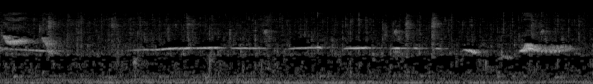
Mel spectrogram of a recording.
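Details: Aceh-variety white-rumped shama holding a long, steady, thin whistle for about three seconds, framed by brief burry flourishes at the start and end, with light clicking in the background.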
